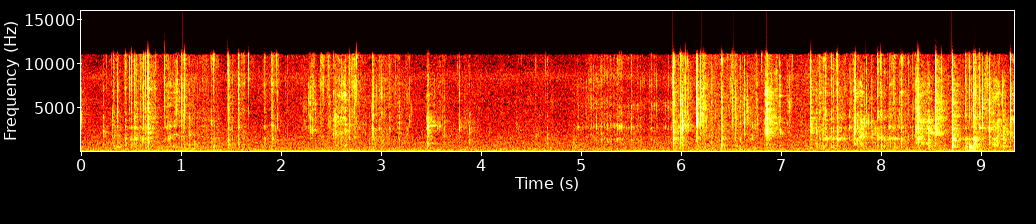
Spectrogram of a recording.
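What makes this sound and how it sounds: A metal utility knife blade scrapes and shaves curls off a solid yellow bar of soap held in the hand. Dry, crisp scraping and crackling sounds come in bright bursts, quieter in the middle and busier toward the end.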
